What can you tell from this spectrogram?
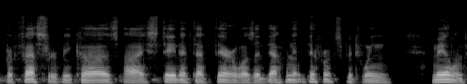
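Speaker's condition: Partial cleft palate; present from birth

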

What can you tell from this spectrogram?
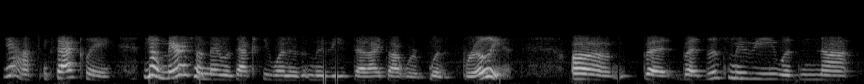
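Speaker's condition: No condition

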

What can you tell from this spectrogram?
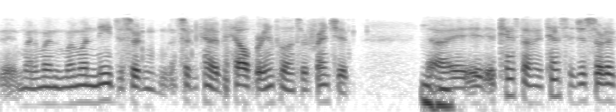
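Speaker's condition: Parkinson's disease; some years before recording

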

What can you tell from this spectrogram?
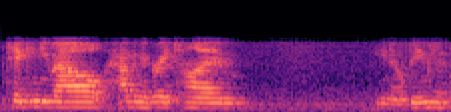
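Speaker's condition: No condition

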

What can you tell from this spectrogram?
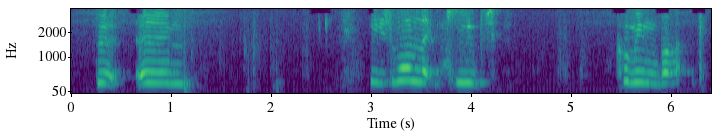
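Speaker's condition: Quadriplegic cerebral palsy; uses a wheelchair

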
